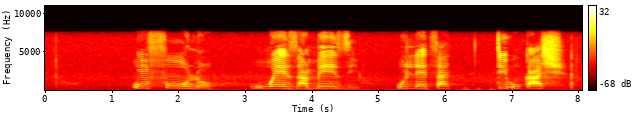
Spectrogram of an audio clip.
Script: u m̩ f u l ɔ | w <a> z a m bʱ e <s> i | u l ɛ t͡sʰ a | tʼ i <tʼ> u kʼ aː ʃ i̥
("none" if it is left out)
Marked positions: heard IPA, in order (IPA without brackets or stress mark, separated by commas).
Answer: ɛ, z, none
